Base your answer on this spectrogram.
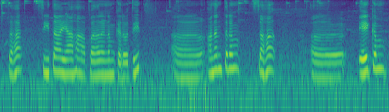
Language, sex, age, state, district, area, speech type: Sanskrit, female, 45-60, Andhra Pradesh, Krishna, urban, spontaneous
